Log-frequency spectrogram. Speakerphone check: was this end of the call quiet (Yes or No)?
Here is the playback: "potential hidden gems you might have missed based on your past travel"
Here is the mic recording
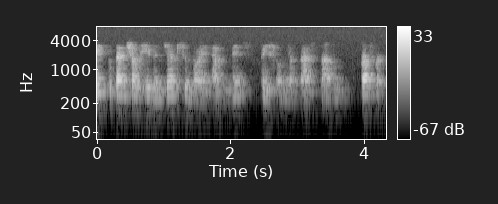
Yes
